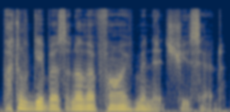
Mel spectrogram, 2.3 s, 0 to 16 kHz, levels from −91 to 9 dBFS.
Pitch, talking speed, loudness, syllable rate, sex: 105 Hz, 210 wpm, -17 LUFS, 5.4 syllables/s, male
